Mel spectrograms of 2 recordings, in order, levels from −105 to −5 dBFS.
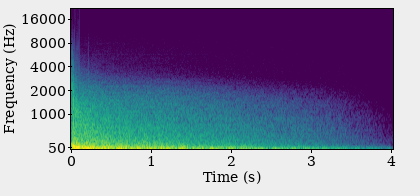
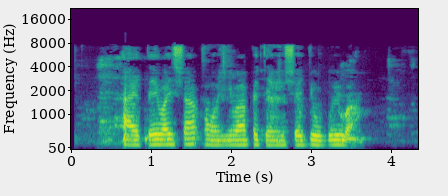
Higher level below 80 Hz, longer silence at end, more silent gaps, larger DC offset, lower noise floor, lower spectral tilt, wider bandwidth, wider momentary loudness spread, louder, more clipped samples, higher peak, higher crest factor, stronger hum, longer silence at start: first, -18 dBFS vs -60 dBFS; first, 0.85 s vs 0.7 s; neither; neither; about the same, -51 dBFS vs -49 dBFS; first, -12.5 dB/octave vs -5.5 dB/octave; second, 2.3 kHz vs 7.8 kHz; first, 21 LU vs 6 LU; second, -22 LUFS vs -16 LUFS; first, 0.3% vs under 0.1%; about the same, 0 dBFS vs 0 dBFS; about the same, 16 dB vs 16 dB; neither; second, 0 s vs 0.35 s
